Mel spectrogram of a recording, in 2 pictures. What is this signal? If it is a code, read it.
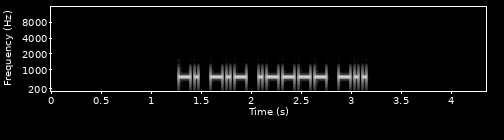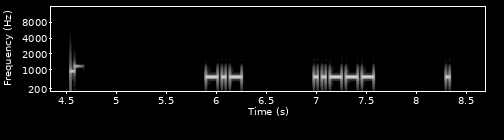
Morse code, heard as a keyed tone, about 30 wpm, spaced as for 17 wpm, 700 Hz. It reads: NK1D K2E
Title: USA Call Signs - 4 Characters - 6x Character Spacing - 30wpm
